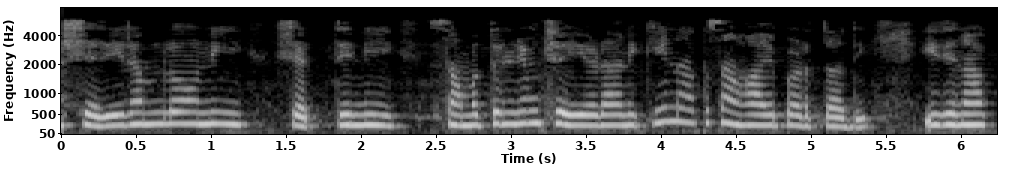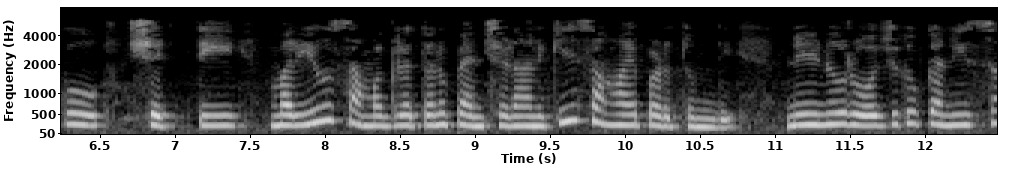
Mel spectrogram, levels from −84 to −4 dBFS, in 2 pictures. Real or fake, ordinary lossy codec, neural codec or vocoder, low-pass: fake; MP3, 24 kbps; codec, 16 kHz, 4 kbps, X-Codec, WavLM features, trained on Multilingual LibriSpeech; 7.2 kHz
